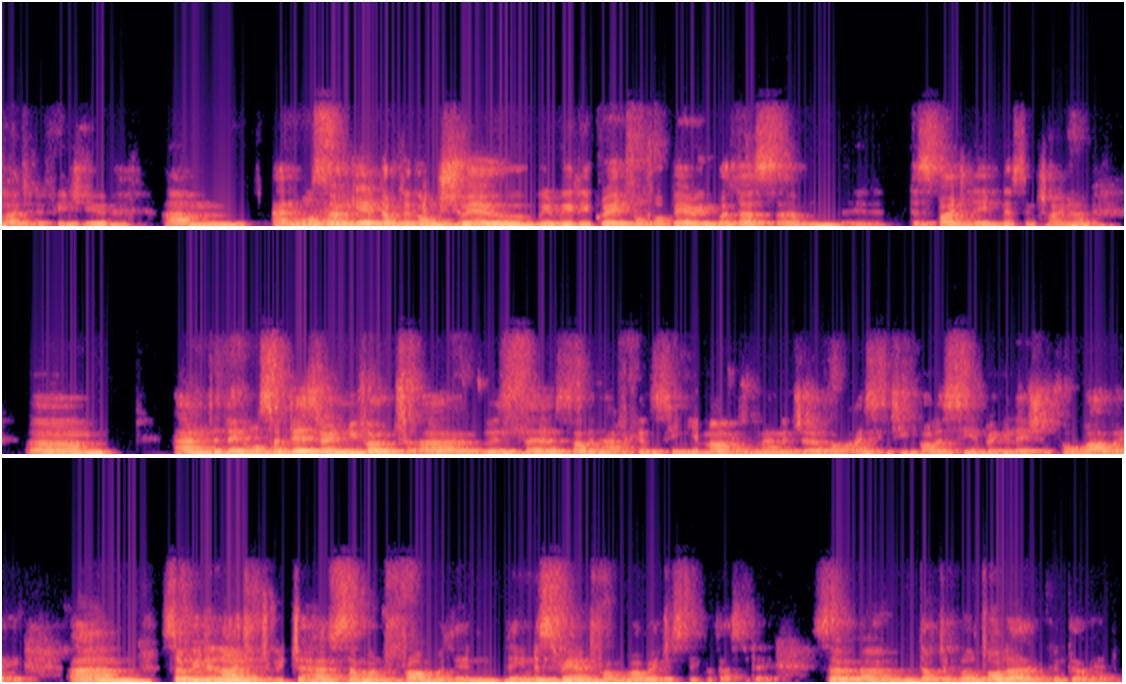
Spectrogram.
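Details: Adult man speaking; Normal voice.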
